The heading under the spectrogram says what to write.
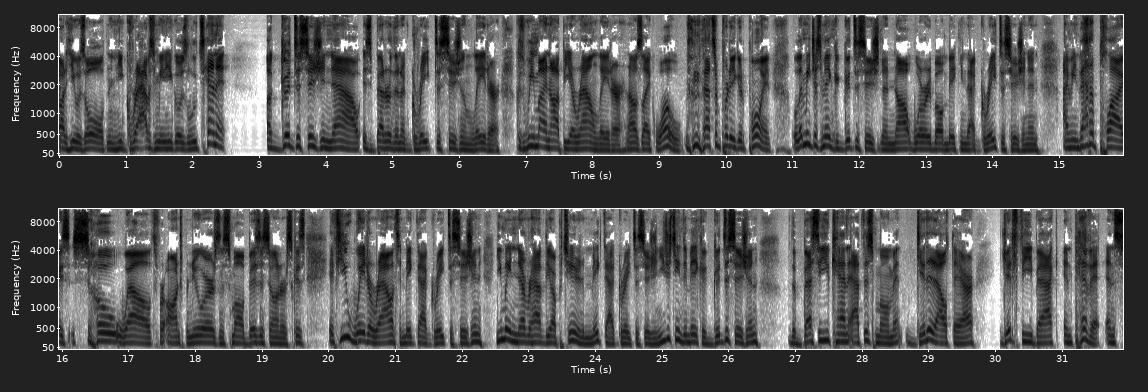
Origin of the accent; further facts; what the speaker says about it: Maine, United States; to Maine after being gone for 13 years, kind of this like triumphant return, like I'm coming back to my home state.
